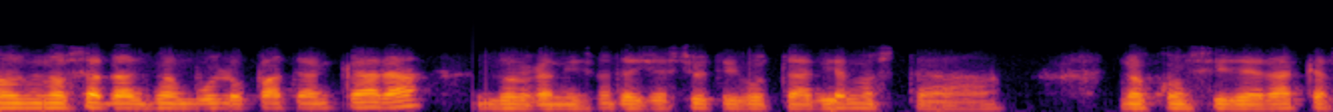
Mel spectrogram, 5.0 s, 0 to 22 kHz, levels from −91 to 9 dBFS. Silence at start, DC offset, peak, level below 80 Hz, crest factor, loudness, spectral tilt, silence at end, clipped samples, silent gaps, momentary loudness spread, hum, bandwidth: 0 s; under 0.1%; -4 dBFS; -58 dBFS; 18 dB; -24 LUFS; -11 dB/octave; 0 s; under 0.1%; none; 9 LU; none; 4.6 kHz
